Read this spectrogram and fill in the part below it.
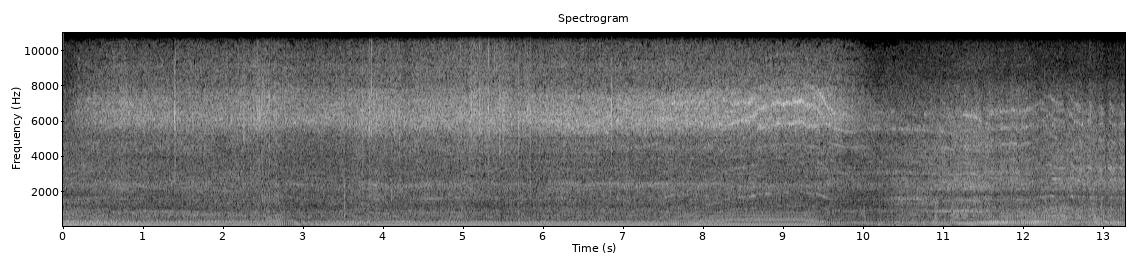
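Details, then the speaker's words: Off-road machine with a CVT, on its first trail ride after being brought back to running, warning light on: engine sags and labors under load, then revs flare without matching drive. The CVT drive belt was slipping and later broke. "Dang it, I know what that is. That's the belt. That light's been on and it's slipping. That's what that is. It ain't the timing chain."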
